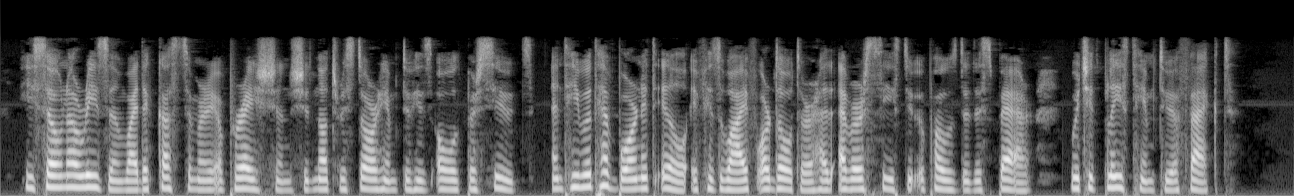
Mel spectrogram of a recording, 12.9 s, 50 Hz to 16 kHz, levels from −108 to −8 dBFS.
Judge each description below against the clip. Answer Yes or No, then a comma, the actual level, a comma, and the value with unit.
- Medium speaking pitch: Yes, medium, 180 Hz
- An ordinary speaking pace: Yes, average, 190 wpm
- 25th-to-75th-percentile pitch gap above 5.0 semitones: No, narrow, 2.4 semitones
